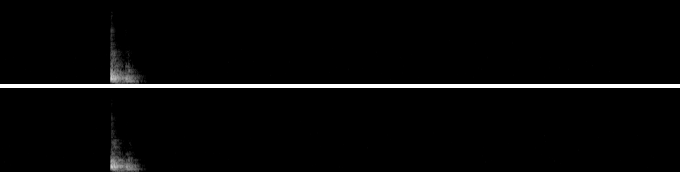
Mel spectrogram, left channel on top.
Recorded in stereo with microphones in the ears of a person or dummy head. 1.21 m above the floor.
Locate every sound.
1.1 s a thud: 45° left (ahead or behind), 0.8 m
